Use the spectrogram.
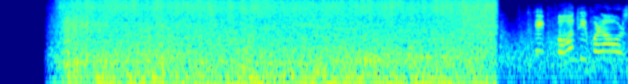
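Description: Steady loud roaring rain and rumble of a thunderstorm. It cuts off abruptly, and a voice follows.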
